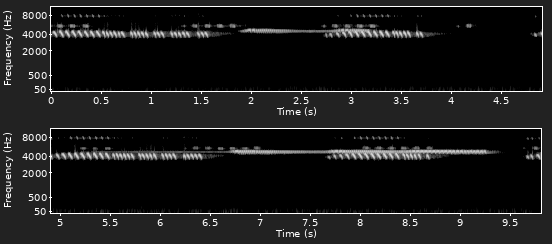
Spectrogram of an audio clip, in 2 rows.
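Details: Autumn insect chorus of bell crickets and crickets, recorded in Narita, Chiba, Japan with a TASCAM Portacapture X8: loud high trilled bursts about every two seconds, with a softer sustained ringing note joining in.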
